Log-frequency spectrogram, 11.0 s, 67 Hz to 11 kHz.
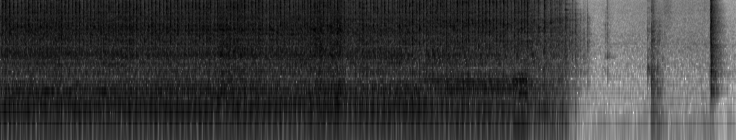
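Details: Poulan Pro PP4218AV 42cc two-stroke chainsaw after reassembly, primed: screams about eight seconds with a ragged, uneven buzz, then bogs and dies; owner thought it spark related; cold-scored piston.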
